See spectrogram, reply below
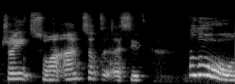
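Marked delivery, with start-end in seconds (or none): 1.9-2.3 bright, high, loud hello; mock phone hello. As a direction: answer the phone sing-song. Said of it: "like that".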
